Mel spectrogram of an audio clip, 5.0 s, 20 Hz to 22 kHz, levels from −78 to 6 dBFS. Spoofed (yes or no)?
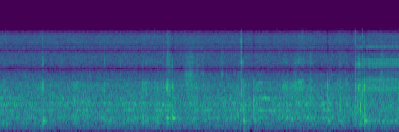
yes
